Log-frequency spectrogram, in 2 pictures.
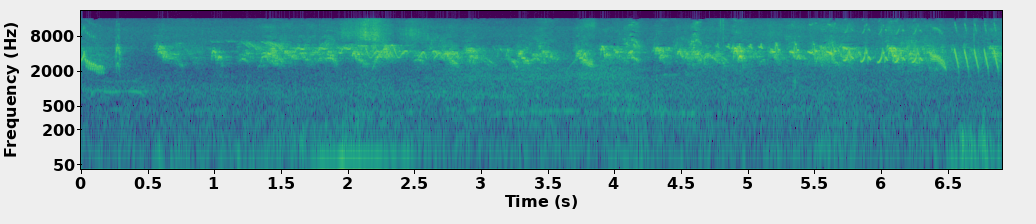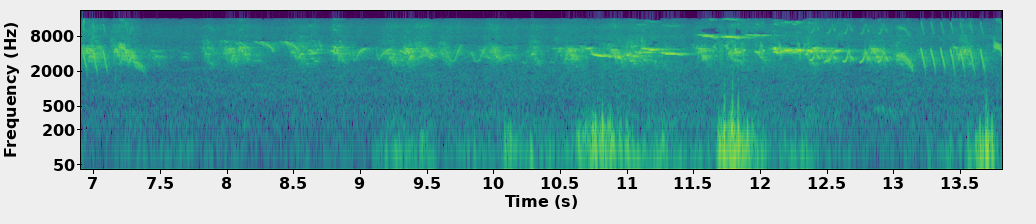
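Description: Songbirds singing, with rapid chirps and trills. A couple of low thumps come near the end.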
